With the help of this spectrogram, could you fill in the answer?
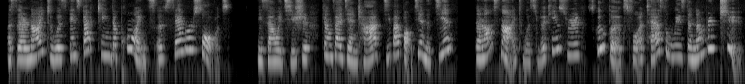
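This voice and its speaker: A woman reading a picture book aloud, telling the story clearly and evenly, alternating lines. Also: sits high. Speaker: storybook reader. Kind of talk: bilingual read-aloud.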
